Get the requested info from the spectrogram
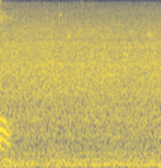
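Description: A steady low rumble of outdoor background noise, with no distinct event standing out.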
